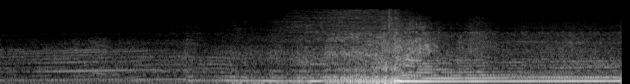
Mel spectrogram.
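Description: A rally car approaches with its engine note rising, passes close by about four seconds in with a loud rush of engine and tyre noise, then carries on away at a steady high engine pitch.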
